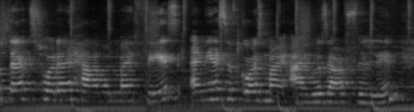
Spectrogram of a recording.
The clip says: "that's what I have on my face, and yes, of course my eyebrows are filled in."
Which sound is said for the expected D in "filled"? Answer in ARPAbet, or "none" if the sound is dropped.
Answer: none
